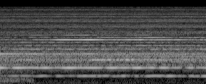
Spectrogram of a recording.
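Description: Suspense background score: a sustained synthesizer chord of several steady tones, held throughout, with a low noisy layer underneath that cuts off about a third of a second in.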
